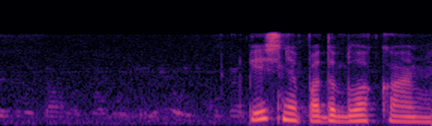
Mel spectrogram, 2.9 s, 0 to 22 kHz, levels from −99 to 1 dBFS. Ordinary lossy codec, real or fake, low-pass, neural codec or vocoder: Opus, 64 kbps; real; 7.2 kHz; none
